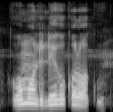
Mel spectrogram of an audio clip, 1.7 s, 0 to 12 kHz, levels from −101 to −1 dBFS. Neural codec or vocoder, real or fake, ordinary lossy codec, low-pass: none; real; none; 10.8 kHz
